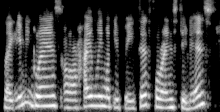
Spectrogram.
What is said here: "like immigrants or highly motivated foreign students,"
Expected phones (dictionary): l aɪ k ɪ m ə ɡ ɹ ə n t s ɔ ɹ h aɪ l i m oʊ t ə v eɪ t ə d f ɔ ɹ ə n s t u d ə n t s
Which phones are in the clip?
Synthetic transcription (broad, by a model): l aɪ k ɪ m ə ɡ ɹ ə n t s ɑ ɹ h aɪ l i m oʊ t ə v eɪ t ə d f ɔ ɹ ə n s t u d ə n t s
